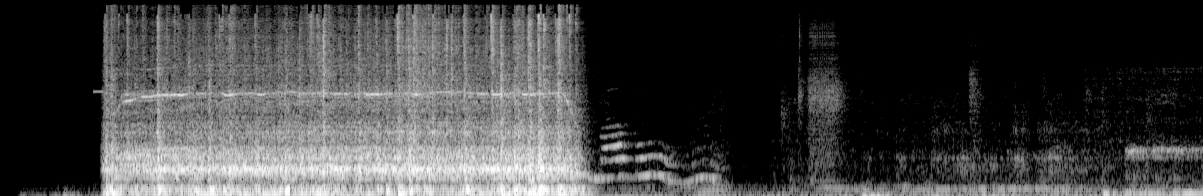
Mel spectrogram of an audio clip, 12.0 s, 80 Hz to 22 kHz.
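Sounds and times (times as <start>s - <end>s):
coffee machine humming: 1.0s - 5.9s.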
